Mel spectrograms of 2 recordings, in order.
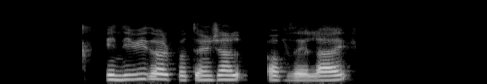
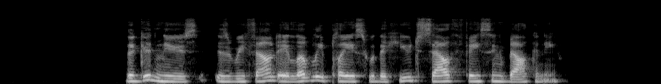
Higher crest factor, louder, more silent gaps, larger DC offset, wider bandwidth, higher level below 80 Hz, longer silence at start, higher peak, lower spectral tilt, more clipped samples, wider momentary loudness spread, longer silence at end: about the same, 16 dB vs 18 dB; about the same, -20 LUFS vs -20 LUFS; first, 1.00-1.05 s, 2.57-2.65 s vs none; neither; second, 7.2 kHz vs 9.2 kHz; second, -68 dBFS vs -62 dBFS; second, 0.8 s vs 1.25 s; second, -6 dBFS vs -2 dBFS; second, -4.5 dB/octave vs -6.5 dB/octave; neither; about the same, 7 LU vs 9 LU; first, 1.4 s vs 1.05 s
